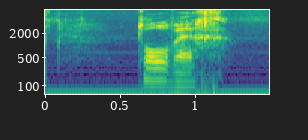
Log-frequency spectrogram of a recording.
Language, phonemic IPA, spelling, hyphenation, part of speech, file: Dutch, /ˈtɔl.ʋɛx/, tolweg, tol‧weg, noun, Nl-tolweg.ogg
- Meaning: toll road, turnpike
